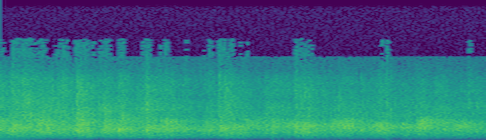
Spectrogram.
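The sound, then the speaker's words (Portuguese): An audience applauds the Lord together, a steady dense wash of many hands clapping at once, sustained and even in loudness for several seconds with no voices standing out. “Vamos aplaudir o Senhor e se coloque de pé no seu lugar.”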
